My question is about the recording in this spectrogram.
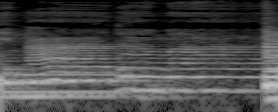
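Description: A man's voice holding a long sung note over soft, ringing nylon-string classical guitar, with a fresh strum right at the end.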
